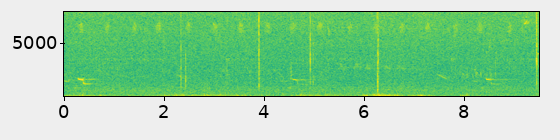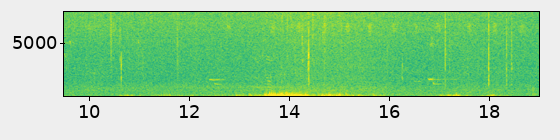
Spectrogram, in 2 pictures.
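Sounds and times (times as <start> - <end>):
bird calling: 0.0 - 0.7, 16.5 - 17.1.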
